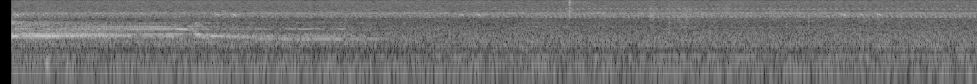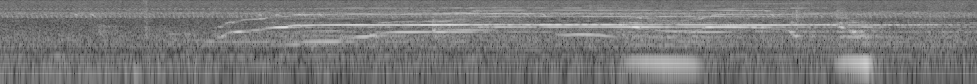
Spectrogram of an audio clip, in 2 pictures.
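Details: A huge bull elk bugles during the rut, a high whistling scream that slides up and down, followed by low grunts.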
